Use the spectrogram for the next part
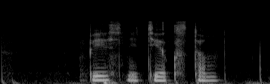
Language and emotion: Russian, neutral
